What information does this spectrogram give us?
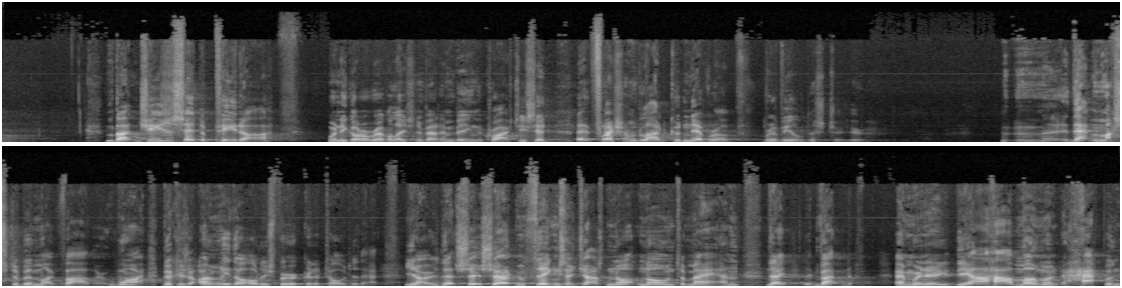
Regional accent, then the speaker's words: Ireland; I am Irish

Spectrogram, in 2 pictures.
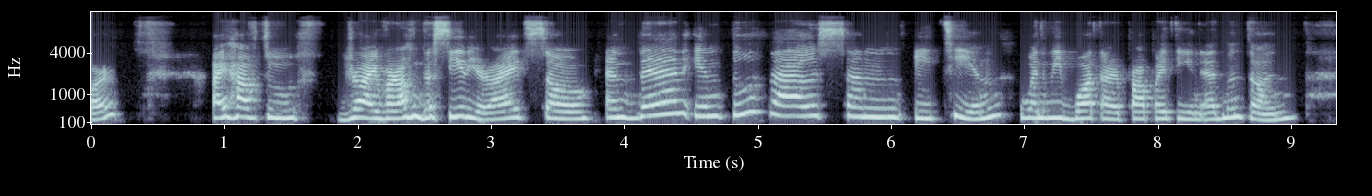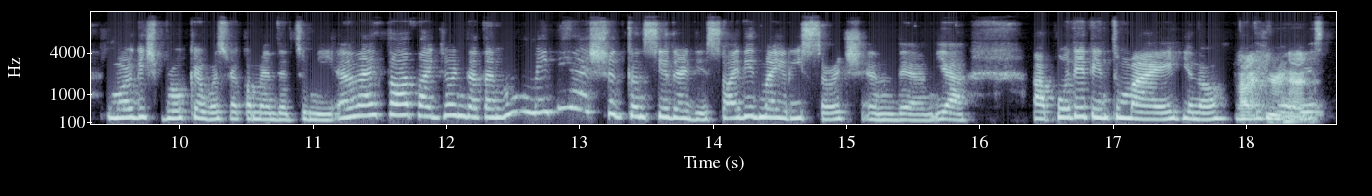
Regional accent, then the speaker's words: Philippines; moved away as an adult; now in Canada; So I'm originally from the Philippines. I moved here in 2016.

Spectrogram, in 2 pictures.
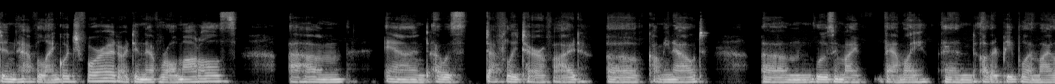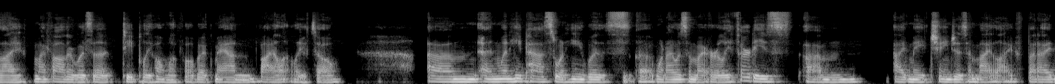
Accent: Minneapolis, Minnesota, United States; moved away as an adult; now in San Francisco, United States; I grew up in and around the Twin Cities.

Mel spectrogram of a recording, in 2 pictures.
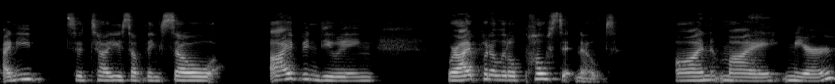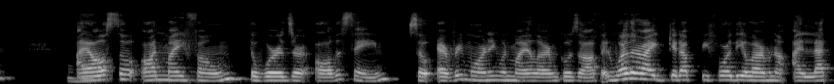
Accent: Edmonton, Alberta, Canada; I'm from Edmonton, Alberta, Canada.

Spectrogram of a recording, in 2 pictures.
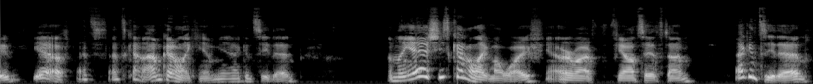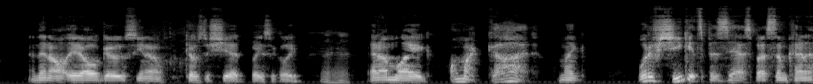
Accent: United States; I'm an American

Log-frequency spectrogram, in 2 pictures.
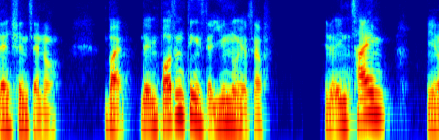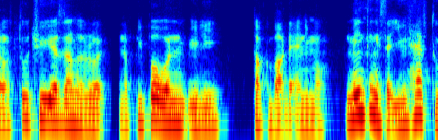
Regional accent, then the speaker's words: Singapore

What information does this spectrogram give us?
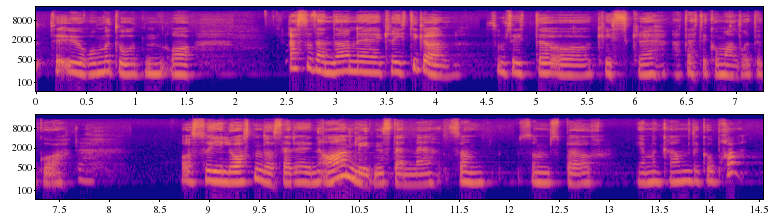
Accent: Stavanger, Rogaland, Norway; rundt Mosvannet i Stavanger, der jeg vokste opp.

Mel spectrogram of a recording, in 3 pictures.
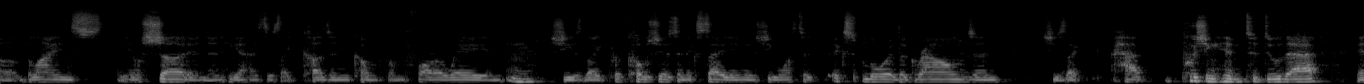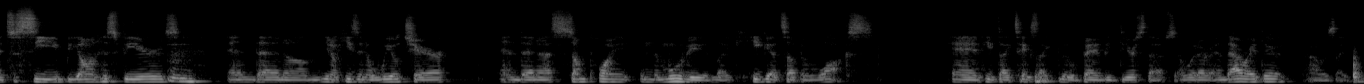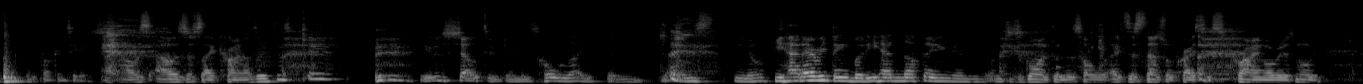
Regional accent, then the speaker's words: New York City, New York, United States; growing up in the South Bronx, a lot of tragedy, a lot of tough lessons learned just around me

